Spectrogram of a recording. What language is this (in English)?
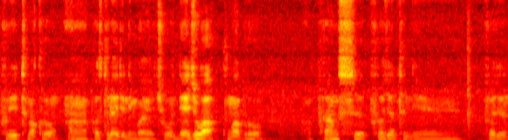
Korean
